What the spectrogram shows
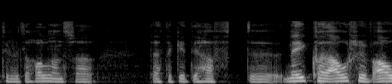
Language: Icelandic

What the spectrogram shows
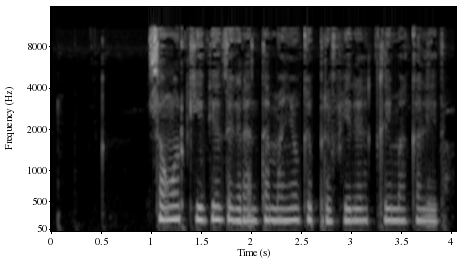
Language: Spanish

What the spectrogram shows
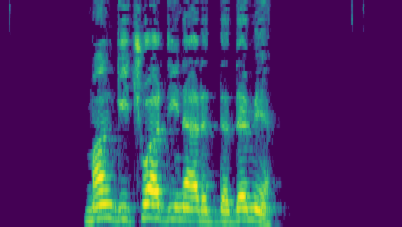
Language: Central Kurdish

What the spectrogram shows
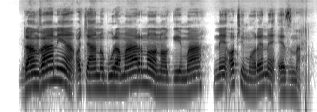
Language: Luo (Kenya and Tanzania)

